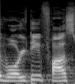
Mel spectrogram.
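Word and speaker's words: volte-face: Origin का word है, इसे वोल्टी फास भी पढ़ते हैं और वोल्ट फास भी पढ़ते हैं, फेस नहीं पढ़ना, बस फेस, don't pronounce as फेस, rather you will have to pronounce is like फास, ठीक है, पास नहीं कहना बस।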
